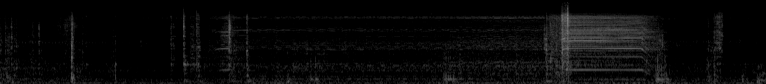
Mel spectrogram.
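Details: 2003 Pontiac Grand Am GT CD player: a few scattered clicks, then a second-long high whirring buzz as a disc is inserted; CD player does not work, loading mechanism faulty.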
